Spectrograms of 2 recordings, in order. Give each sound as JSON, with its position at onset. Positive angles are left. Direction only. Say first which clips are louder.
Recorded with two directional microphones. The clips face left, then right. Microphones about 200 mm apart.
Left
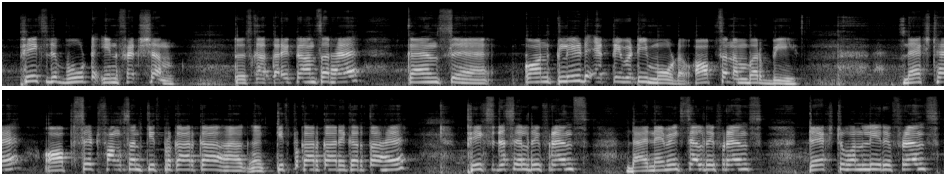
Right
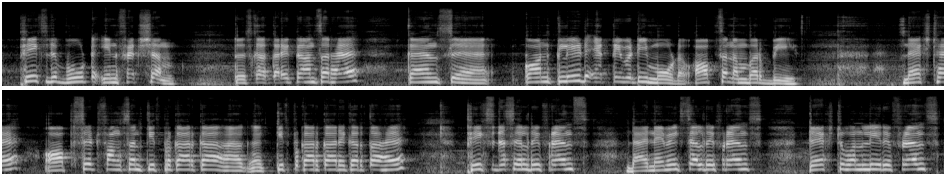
{"t": 0.2, "sound": "speech", "louder": "right 3 dB", "side_deg": -45}
{"t": 9.0, "sound": "speech", "louder": "right 3 dB", "side_deg": -45}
